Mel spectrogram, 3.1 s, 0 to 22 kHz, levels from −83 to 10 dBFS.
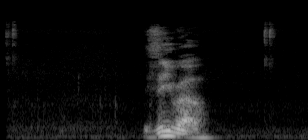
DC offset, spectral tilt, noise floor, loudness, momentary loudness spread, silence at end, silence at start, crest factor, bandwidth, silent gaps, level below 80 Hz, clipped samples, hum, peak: under 0.1%; -6.5 dB/octave; -63 dBFS; -24 LUFS; 27 LU; 1 s; 1.45 s; 20 dB; 11 kHz; none; -54 dBFS; under 0.1%; none; -8 dBFS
